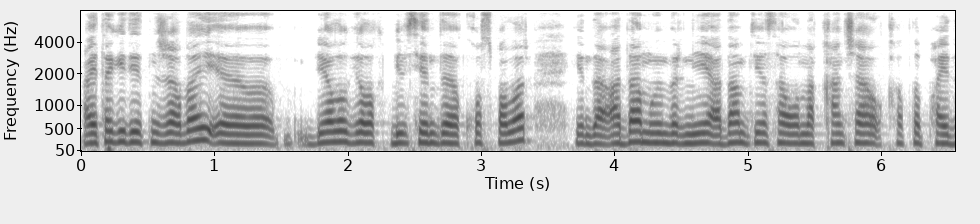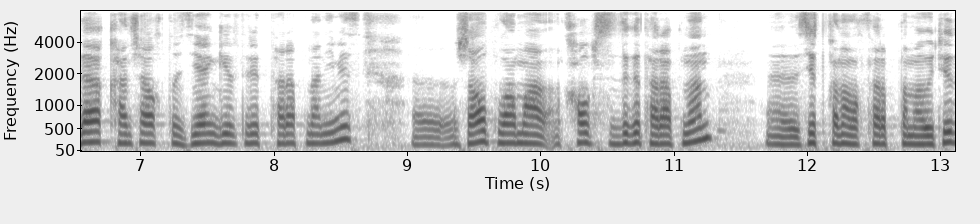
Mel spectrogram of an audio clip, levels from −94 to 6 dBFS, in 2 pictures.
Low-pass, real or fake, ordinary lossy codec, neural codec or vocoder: none; real; none; none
